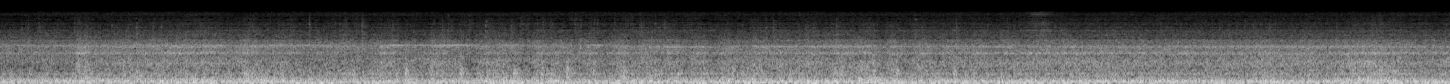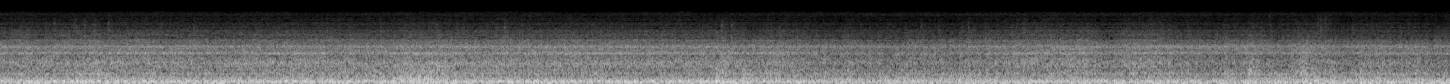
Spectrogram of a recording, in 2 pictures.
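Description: Hankyu 7300 series electric train running at a steady speed, heard from the cab: a continuous rumble of wheels on rail with a steady whine held at one pitch.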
